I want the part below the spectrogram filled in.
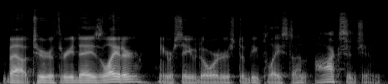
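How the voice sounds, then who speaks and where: A man's voice: sits low, lively intonation, a little fast, a little mellow. A man narrating his own memoir in a casual first-person reading, wry and blunt, with crude humor.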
